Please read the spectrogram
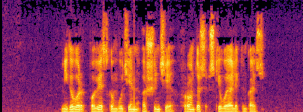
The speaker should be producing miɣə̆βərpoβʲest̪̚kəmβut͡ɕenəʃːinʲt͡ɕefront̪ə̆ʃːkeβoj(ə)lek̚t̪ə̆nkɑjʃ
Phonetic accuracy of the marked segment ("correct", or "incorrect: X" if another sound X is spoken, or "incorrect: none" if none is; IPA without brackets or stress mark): incorrect: ɑ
